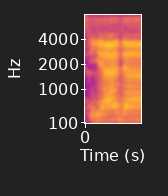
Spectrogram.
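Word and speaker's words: يَدَا: Yang kedua ada yada, ya, mad jaiz, ya, mad jaiz munfasil, maka dibaca 4 harakat, 5 atau 6 harakat, dibaca lebih panjang. Tabbat yada abi.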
